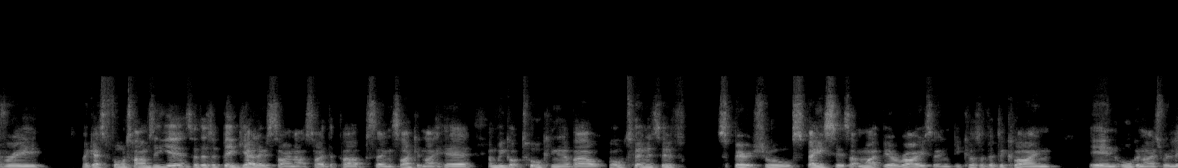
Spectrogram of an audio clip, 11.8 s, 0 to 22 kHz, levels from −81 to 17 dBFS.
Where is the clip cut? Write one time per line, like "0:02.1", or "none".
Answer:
0:04.8
0:06.1
0:08.0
